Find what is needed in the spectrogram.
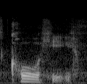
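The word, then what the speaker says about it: コーヒー: And actually, Japanese people hear the word as kohhi, right?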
